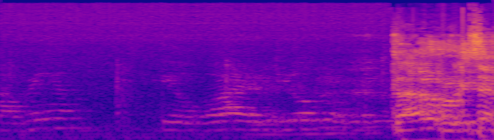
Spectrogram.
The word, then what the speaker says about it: Jehová: sabían que los judíos, cuando ponían el nombre sagrado, le colocaban el sonido de las vocales Adonai abajo, para que cuando la gente estuviera leyendo el nombre sagrado, no lo pronunciara, sino que dijera Adonai. Los que no sabían, como vieron las vocales abajo, pues dijeron H-O, de Adó, O de Adonai, Jehová, a Jehová.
